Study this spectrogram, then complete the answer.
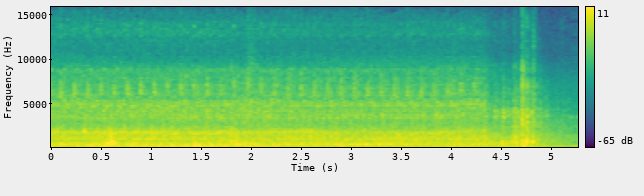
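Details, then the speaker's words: Ford Mondeo TDCI diesel with small clutch noises: steady idle clatter, then a heavy shake and rattle through the chassis at shutdown without the clutch pressed; flywheel suspected, not confirmed. "and when I stop the car without pressing the clutch pedal, if feels like a small earthquake within the entire chassis :-)"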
